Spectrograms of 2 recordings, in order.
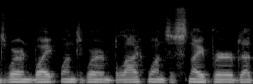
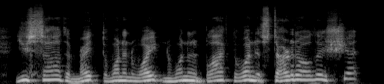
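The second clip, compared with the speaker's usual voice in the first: loud, raised, high-pitched carrying voice; 8 semitones higher, 5 dB louder than usual. Speaking to the people nearby so the local cops can hear, loud voice. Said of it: "say in a loud voice so it's loud enough for the local cops".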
